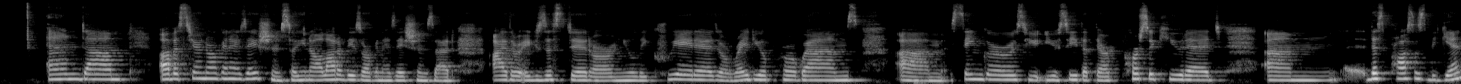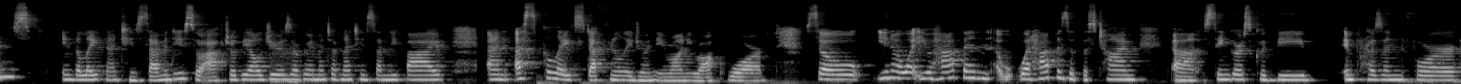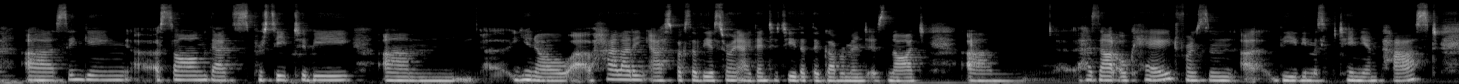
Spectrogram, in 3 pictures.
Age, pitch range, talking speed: 10-29, 185-220 Hz, 140 wpm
